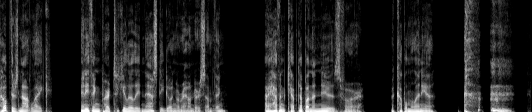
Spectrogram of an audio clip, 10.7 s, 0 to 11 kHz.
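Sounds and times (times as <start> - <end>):
speech: 0.0 - 1.0, 1.6 - 4.6, 5.3 - 8.7, 9.3 - 10.3
person coughing: 9.3 - 10.3.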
